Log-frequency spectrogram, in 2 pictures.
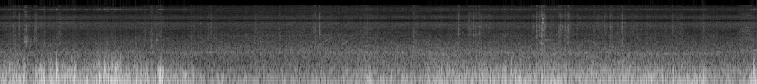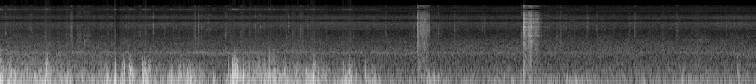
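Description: Wind buffeting the camera microphone as a gusting low rumble, strongest in the first couple of seconds, with two sharp clicks about three-quarters of the way through.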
